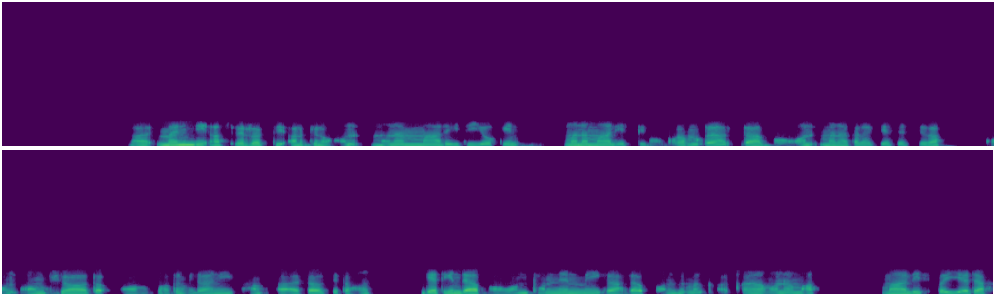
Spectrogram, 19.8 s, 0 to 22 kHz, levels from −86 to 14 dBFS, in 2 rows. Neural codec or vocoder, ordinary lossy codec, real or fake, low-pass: codec, 16 kHz, 0.9 kbps, LongCat-Audio-Codec; Opus, 32 kbps; fake; 3.6 kHz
